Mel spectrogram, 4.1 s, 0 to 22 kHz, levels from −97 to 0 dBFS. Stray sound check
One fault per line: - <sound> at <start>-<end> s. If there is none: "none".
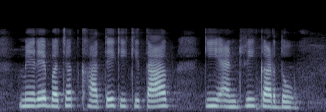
none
